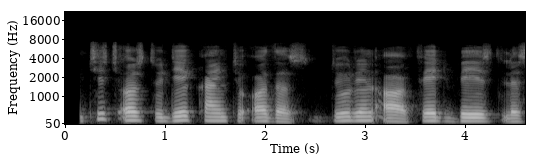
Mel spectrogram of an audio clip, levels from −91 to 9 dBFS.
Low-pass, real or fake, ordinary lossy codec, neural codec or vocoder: 7.2 kHz; real; none; none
